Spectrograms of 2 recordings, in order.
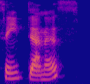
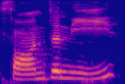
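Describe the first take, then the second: First: The name is pronounced with English sounds. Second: The name is pronounced with French sounds. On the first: "what we'd probably say is" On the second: "your proper French pronun- pronunciation"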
